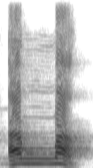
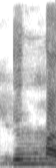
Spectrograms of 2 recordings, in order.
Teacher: Janganlah cepat sangat bunyi. Kena bunyi dengung dua harakat. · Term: bunyi sengau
